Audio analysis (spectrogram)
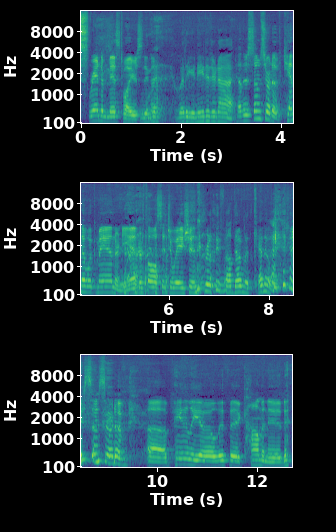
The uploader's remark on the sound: at Casa Bonita (Denver, CO)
